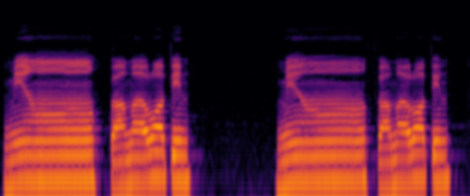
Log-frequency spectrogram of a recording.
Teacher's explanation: When you pronounce Noon Sakin, this Noon Sakin, you will take the sound into your nose. You will read it with Gunna, like that.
